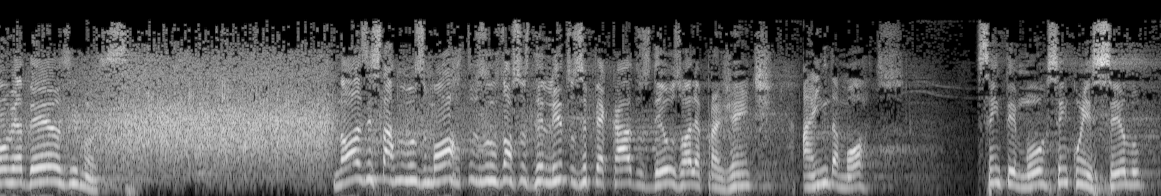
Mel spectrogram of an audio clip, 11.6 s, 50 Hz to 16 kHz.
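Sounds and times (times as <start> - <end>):
speech: 0.0 - 1.5, 3.3 - 8.9, 9.8 - 11.6
audience applauding to praise God: 0.0 - 5.9.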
